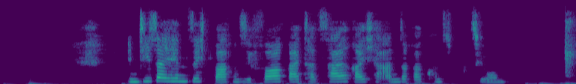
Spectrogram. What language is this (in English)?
German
